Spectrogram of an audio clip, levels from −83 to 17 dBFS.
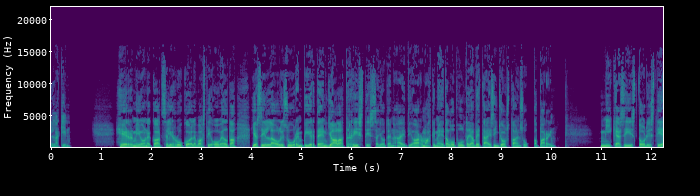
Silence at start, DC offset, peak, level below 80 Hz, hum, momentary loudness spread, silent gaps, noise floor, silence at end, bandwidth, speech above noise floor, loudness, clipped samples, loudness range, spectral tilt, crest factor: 0 s; under 0.1%; 0 dBFS; -54 dBFS; none; 8 LU; none; -55 dBFS; 0 s; 15.5 kHz; 37 dB; -18 LUFS; under 0.1%; 4 LU; -6 dB/octave; 18 dB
